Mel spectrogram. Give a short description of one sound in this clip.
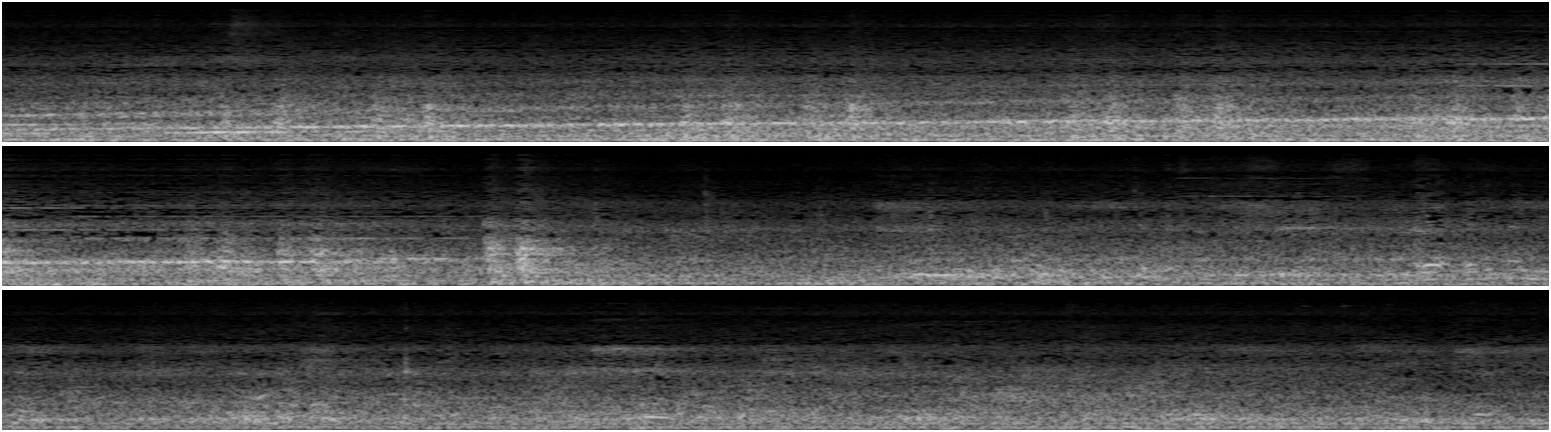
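Train wheels rumble and clatter on the rails.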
